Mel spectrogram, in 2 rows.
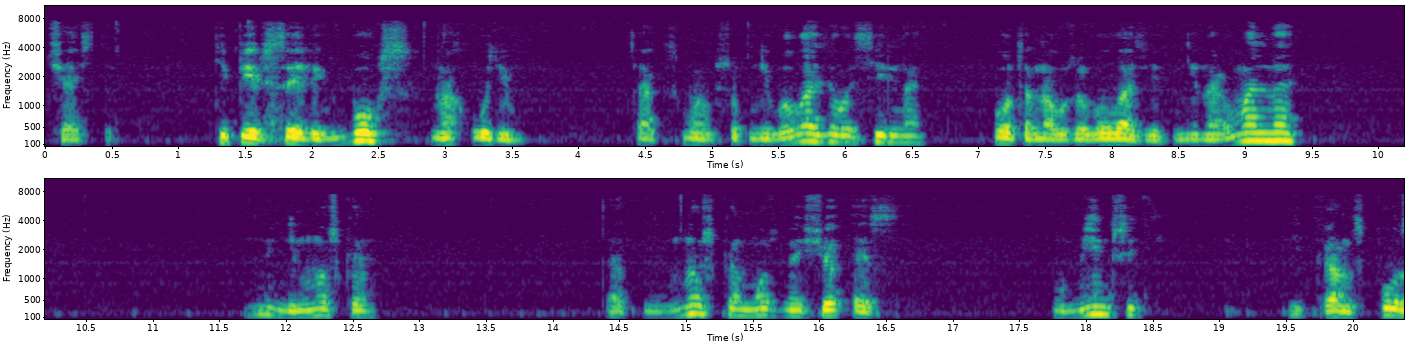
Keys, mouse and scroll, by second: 1.5 click, 2.0 scroll up 1, 2.2 middle click, 3.4 middle click, 10.5 middle click, 16.5 s.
